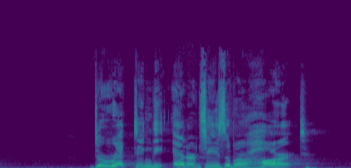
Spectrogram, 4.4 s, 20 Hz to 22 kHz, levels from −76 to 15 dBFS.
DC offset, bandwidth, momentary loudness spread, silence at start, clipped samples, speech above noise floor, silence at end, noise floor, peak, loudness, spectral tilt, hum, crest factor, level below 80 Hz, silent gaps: under 0.1%; 16.5 kHz; 12 LU; 1.15 s; under 0.1%; 35 dB; 0.45 s; -62 dBFS; -10 dBFS; -27 LUFS; -2.5 dB/octave; none; 18 dB; -62 dBFS; none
